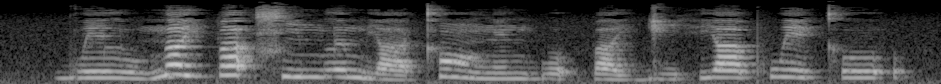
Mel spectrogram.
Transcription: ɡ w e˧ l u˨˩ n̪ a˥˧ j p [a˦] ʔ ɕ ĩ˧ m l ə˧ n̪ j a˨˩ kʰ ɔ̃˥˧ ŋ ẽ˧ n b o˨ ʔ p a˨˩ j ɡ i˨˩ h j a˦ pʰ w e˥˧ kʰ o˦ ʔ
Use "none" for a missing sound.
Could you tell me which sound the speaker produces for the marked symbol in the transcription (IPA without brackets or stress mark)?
a˦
